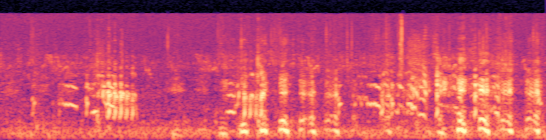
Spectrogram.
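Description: Turkeys gobble in quick, warbling bursts, with several calls overlapping and following one another. The gobbles are moderately loud over a low background rumble.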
